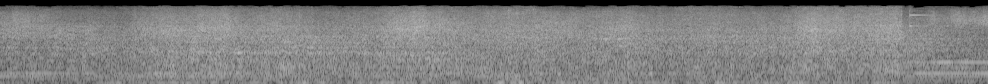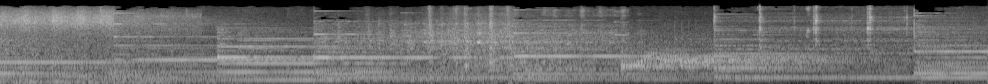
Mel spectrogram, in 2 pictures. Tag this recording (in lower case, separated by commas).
music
